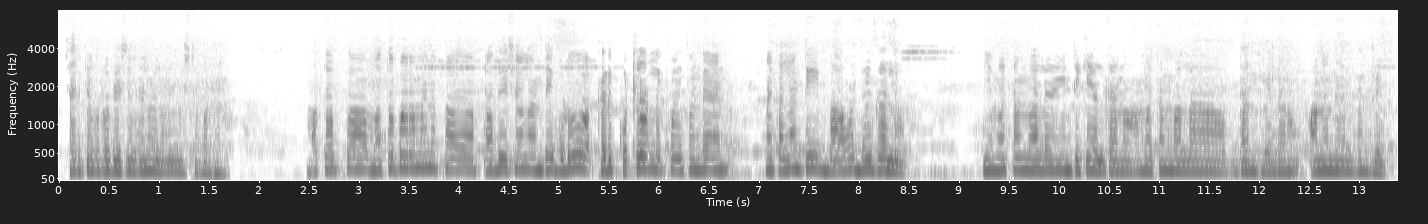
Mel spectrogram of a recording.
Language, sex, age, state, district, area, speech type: Telugu, male, 18-30, Telangana, Vikarabad, urban, spontaneous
